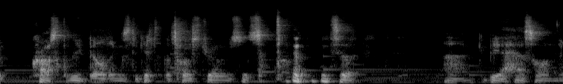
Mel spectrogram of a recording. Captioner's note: laughs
